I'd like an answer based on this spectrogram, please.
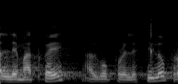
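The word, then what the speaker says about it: Lemaître: apellida, si alguien sabe francés, creo que se pronunciaba Lemaitre, algo por el estilo, pero vamos a decirle Lemaitre, así, ¿no?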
